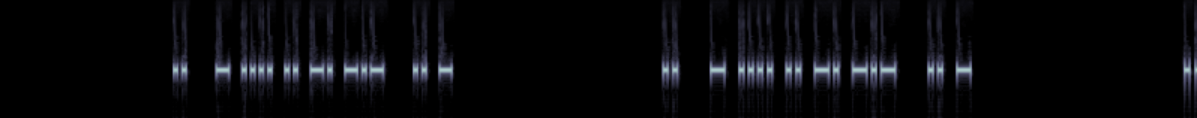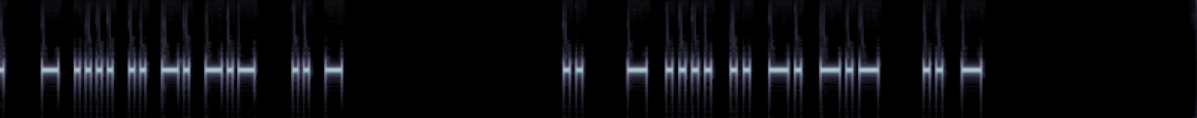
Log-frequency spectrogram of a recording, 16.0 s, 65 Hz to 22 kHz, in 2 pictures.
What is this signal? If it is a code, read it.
Morse code, heard as a keyed tone, about 36 wpm, 700 Hz. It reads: I THINK IT I THINK IT I THINK IT I THINK IT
